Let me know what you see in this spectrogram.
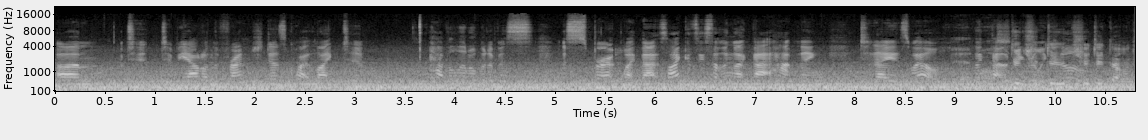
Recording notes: Recorded in a van enroute to Stage 3 of the 2020 Santos Women's Down Under.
